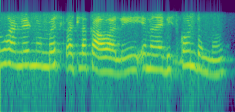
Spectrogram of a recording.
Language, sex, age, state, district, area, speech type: Telugu, female, 18-30, Telangana, Nagarkurnool, urban, conversation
